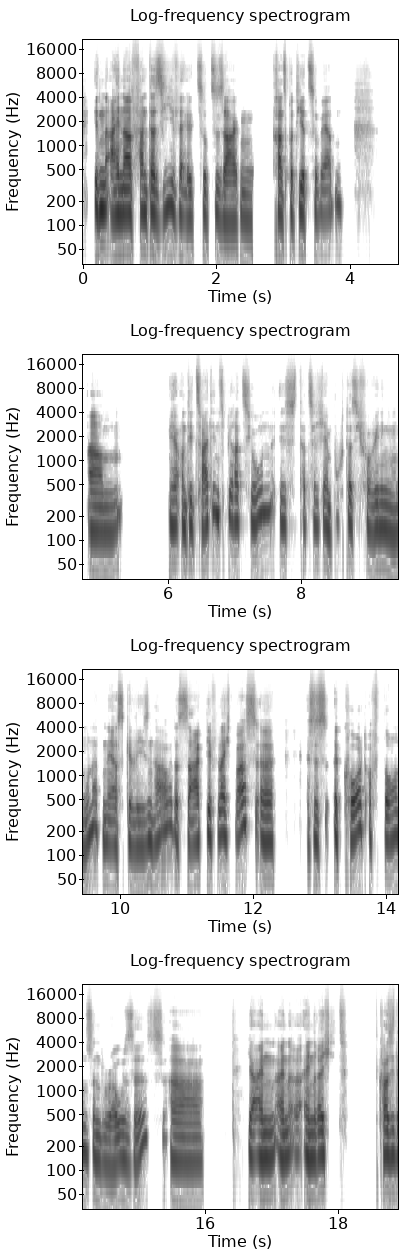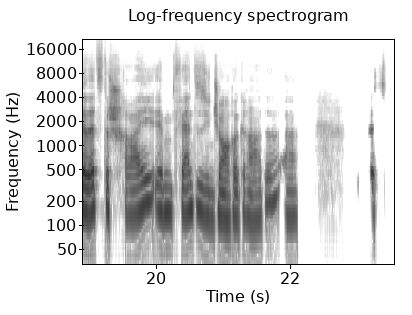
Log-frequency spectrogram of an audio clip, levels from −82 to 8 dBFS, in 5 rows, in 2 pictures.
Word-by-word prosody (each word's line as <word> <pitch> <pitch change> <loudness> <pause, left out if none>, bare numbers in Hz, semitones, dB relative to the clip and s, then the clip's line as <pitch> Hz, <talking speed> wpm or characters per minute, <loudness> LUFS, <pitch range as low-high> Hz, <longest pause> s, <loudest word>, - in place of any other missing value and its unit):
in 160 -2 +6
einer 145 0 +7
Fantasiewelt 145 -2 +1
sozusagen 120 -3 0 0.3
transportiert 145 -2 +1
zu 135 - -4
werden. 165 +6 -5 0.9
Ähm, 130 -1 +2 0.7
ja, 155 0 0
und 150 -3 -1
die 155 - 0
2. 150 - 0
Inspiration 190 +2 -1
ist 160 -2 -6
tatsächlich 155 0 -6
ein 130 - -1
Buch, 170 - -19
das 160 -3 -2
ich - - -12
vor 140 -2 -5
wenigen 145 -1 +1
Monaten 145 - -3
erst 135 -1 -3
gelesen 135 +1 -3
habe. 200 +8 -1
Das - - -3
sagt 145 +7 +1
dir 180 - +3
vielleicht 180 -1 0
was. 230 +2 +2
Äh, 150 -2 +3 0.5
es - - -5
ist 145 - -2
„A 165 - +4
Court 200 +9 +2
of - - -6
Thorns 160 +1 +1
and 135 -3 -1
Roses.“ 135 - -3
Äh, - - -2
ja, 130 -1 0 0.8
ein 145 0 +4
ein 145 0 +3
äh, - - -2 0.2
ein 145 -3 +3
recht 155 +1 0 0.5
quasi 155 0 +3
der 150 - +7
letzte 155 +2 +3
Schrei 145 +6 0
im 150 -6 0
Fantasy-Genre 135 -5 0
grade. 125 - -4
Äh. 130 -1 -6 1.1
Es 475 - -3
150 Hz, 140 wpm, -23 LUFS, 135-165 Hz, 1.1 s, einer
